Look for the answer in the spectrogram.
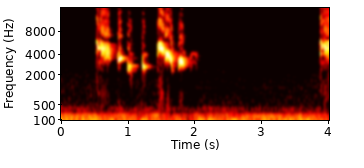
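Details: Orange-headed thrush, a songbird kept in Singaraja, Bali, used to train contest birds: a brief burst of four or five loud, descending whistled notes with sharp high overtones, followed by quiet hum and one more note at the end.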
